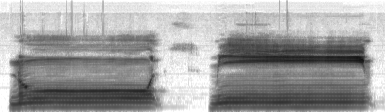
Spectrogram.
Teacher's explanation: نون زبان کا کنارہ دانتوں کی جڑ کی تالو کی جانب سے ادا ہوتا ہے، یا پھر نئے مدنی قاعدے میں لکھا ہوا ہے وہ یہ ہے زبان کا کنارہ اور انیاب سے ثنایا تک کے دانتوں کی جڑوں سے ادا ہوتا ہے۔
